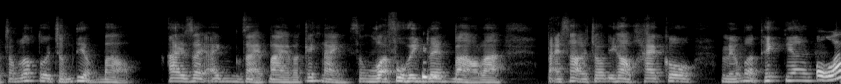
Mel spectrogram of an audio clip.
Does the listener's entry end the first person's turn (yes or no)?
no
